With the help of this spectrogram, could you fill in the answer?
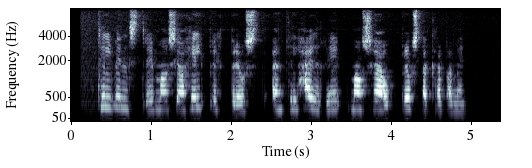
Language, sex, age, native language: Icelandic, female, 30-39, Icelandic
